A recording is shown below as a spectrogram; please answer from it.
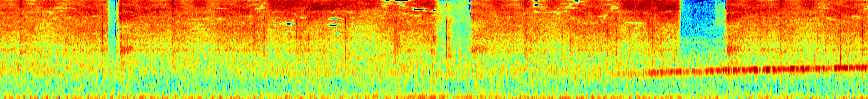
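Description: Aerosol spray paint can hissing steadily, broken by short pauses, the longest about five seconds in. A faint whine, slowly rising in pitch, comes in during the last part.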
